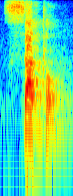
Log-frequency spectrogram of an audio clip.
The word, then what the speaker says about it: subtle: It's subtle. The B is silent.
